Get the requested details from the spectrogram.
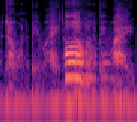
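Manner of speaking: hushed, breathy whisper, barely voiced. Retelling standing at the front of the class, whispering to her back then. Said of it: "I whispered to her".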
